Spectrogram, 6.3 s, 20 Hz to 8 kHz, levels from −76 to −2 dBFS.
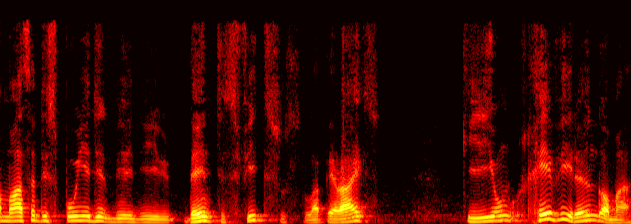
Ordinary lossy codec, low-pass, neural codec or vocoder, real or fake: MP3, 64 kbps; 7.2 kHz; codec, 24 kHz, 0.9 kbps, WavTokenizer, medium speech release version 2; fake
